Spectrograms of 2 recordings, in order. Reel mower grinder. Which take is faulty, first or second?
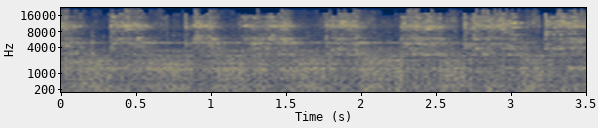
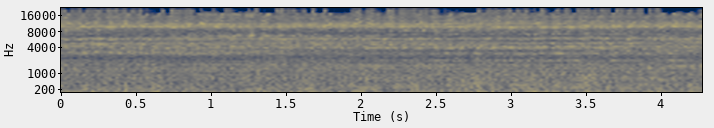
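first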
